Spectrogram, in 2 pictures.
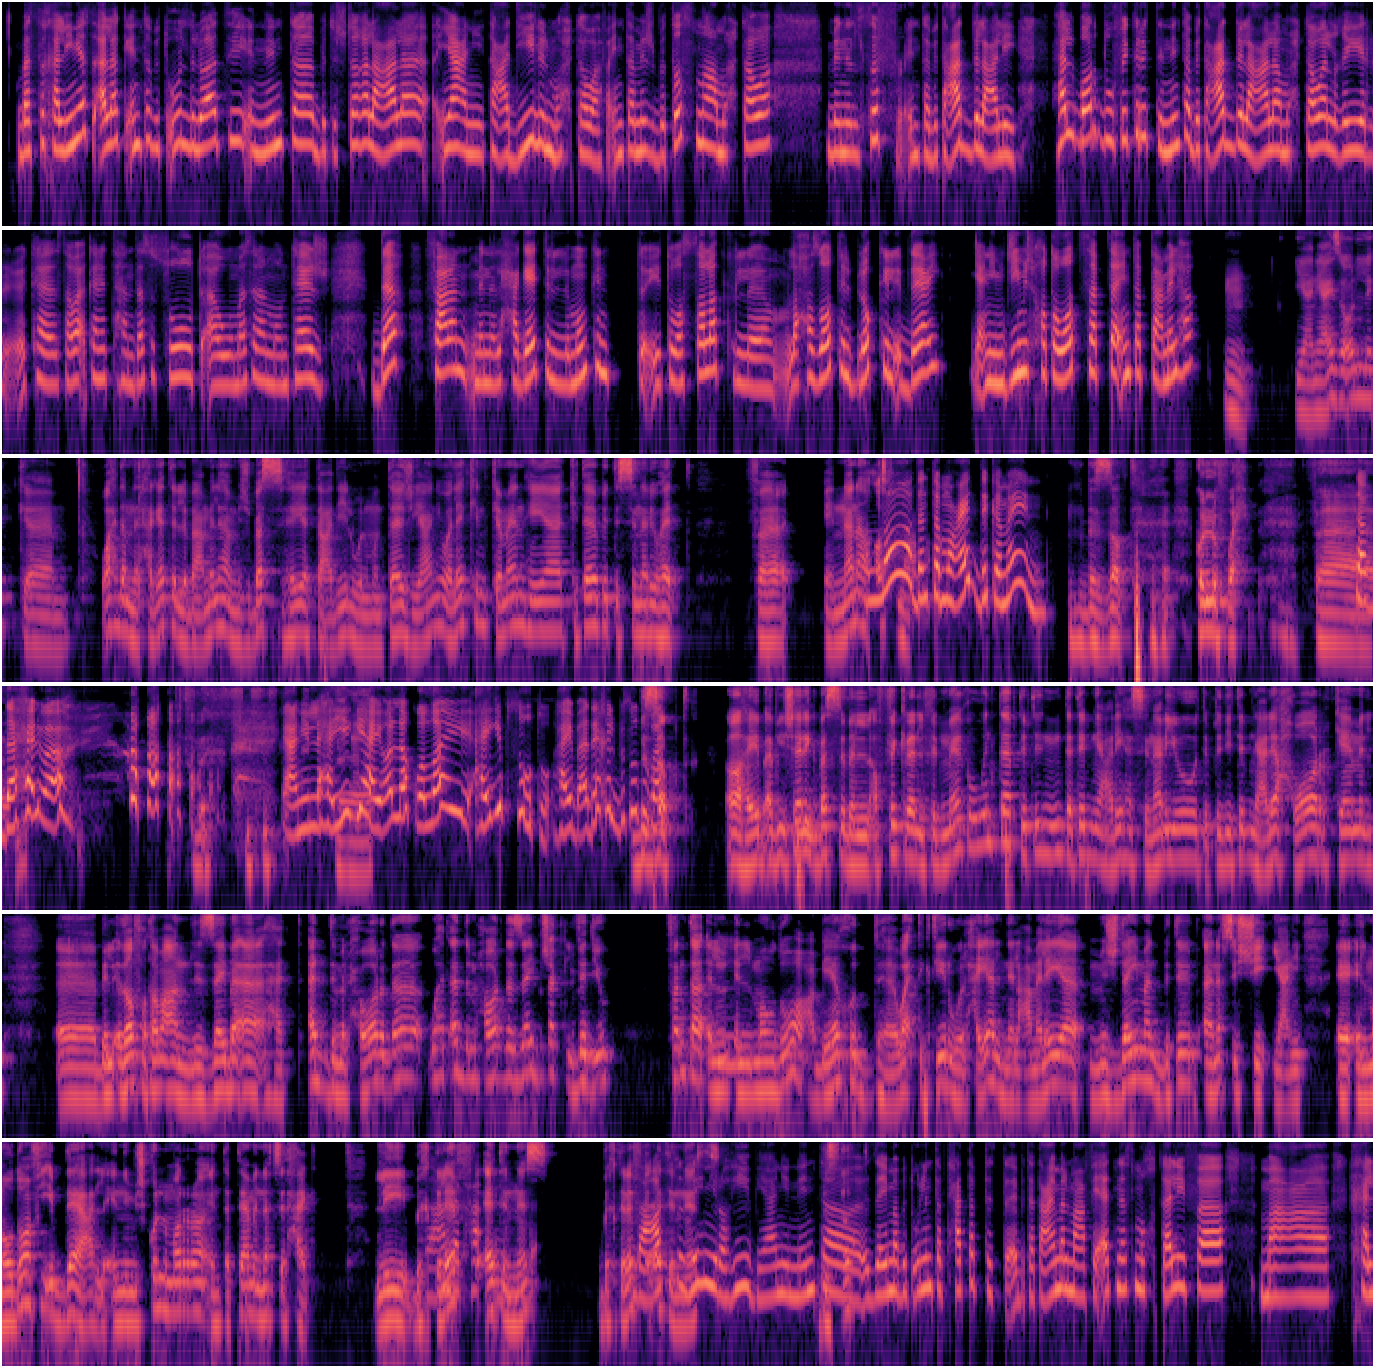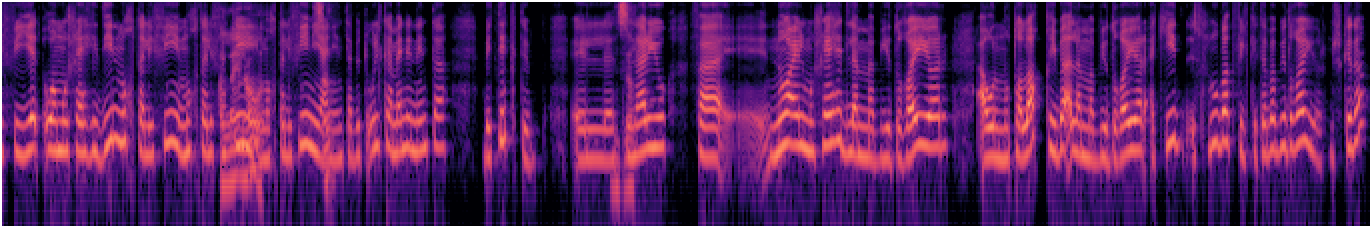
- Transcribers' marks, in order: in French: "montage"; in English: "الblock"; in French: "والmontage"; tapping; laughing while speaking: "بالضبط"; chuckle; giggle; laugh
- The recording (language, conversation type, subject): Arabic, podcast, إزاي بتتعامل مع بلوك الإبداع؟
